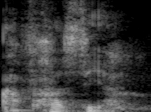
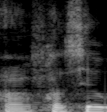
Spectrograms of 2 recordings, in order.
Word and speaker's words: aphasia: खत्म 100 number ward गला next आसला आपाथी गला आफासिया APHASIA 101 नंबर वार्ड आसला आफासिया यार मीनिंग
